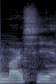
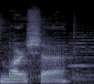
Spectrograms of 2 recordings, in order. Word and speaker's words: Marcia: Jill over Mars- I keep calling her Marcia. It's Marsha. For the record, I grew up in a town that's like mostly Hispanic and like Marcia is how you'd pronounce it like that, right? But, someone in my comments is arguing that like, you know, it's a Portuguese name and it's actually Marsha.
